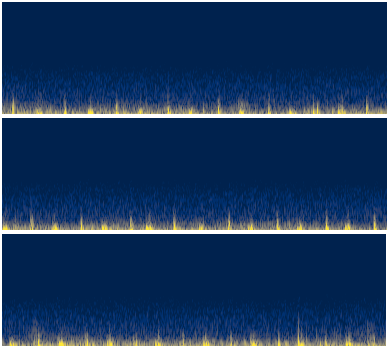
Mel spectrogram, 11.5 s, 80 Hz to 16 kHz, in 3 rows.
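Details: Heart sounds of a female with an irregular rhythm: rapid heartbeat with uneven spacing between beats, presented with a 3D heart model animation.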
